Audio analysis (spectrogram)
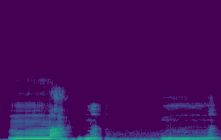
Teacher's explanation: Dia berasal dari bibir namun masuk kepada rongga hidung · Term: huruf mim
